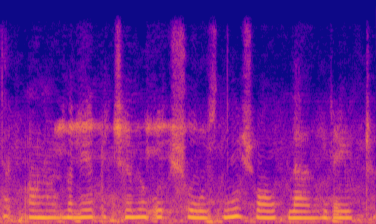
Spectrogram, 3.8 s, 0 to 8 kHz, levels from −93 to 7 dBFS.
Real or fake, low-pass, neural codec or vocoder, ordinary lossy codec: fake; 7.2 kHz; codec, 16 kHz, 2 kbps, FreqCodec, larger model; none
